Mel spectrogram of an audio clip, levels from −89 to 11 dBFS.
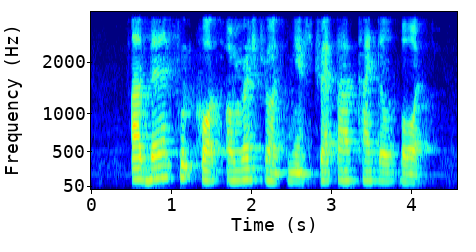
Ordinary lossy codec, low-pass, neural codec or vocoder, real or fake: none; 3.6 kHz; codec, 16 kHz in and 24 kHz out, 1.1 kbps, FireRedTTS-2 codec; fake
